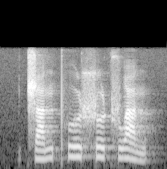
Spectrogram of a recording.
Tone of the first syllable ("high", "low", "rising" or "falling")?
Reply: rising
